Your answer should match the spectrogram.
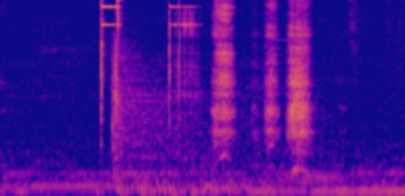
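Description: A light metallic clink about a second in, a faint high ringing clink shortly after, then a few soft breaths, over a low steady hum.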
